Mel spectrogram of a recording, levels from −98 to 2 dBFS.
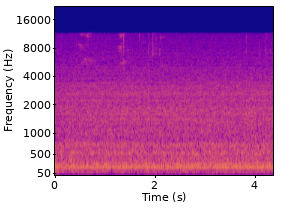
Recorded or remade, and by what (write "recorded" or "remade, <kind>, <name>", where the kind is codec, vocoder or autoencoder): remade, vocoder, Vocos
